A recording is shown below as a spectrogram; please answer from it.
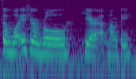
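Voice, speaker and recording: A woman's voice: fairly low pitch, unhurried, noisy background. A woman vlogger asking curious, friendly questions in a casual interview. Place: indoor apartment. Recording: echoey room.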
